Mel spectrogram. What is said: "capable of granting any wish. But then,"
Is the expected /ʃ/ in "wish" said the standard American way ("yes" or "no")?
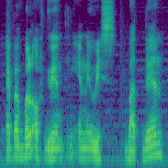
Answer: no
